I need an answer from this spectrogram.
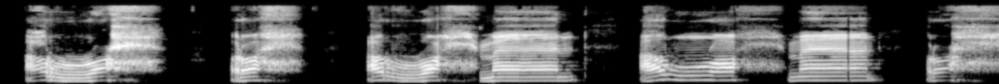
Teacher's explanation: গলার মাঝখানে চিকন অস্বাভাবিক স্বরে। যেমন আমরা যদি কেউ ফ্যাস ফ্যাস করে কথা বলি, তাহলে বলে, "এই এরকম অস্বাভাবিক ভাবে কথা বলছে কেন?" এরকম আওয়াজ হবে।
